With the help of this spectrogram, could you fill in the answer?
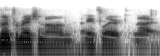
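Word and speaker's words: Cania: Kanaya. Kanaya. Sorry, my Yeah. bad. Kanaya. Do you have any? You have information on the 8th layer Kanaya, right?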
